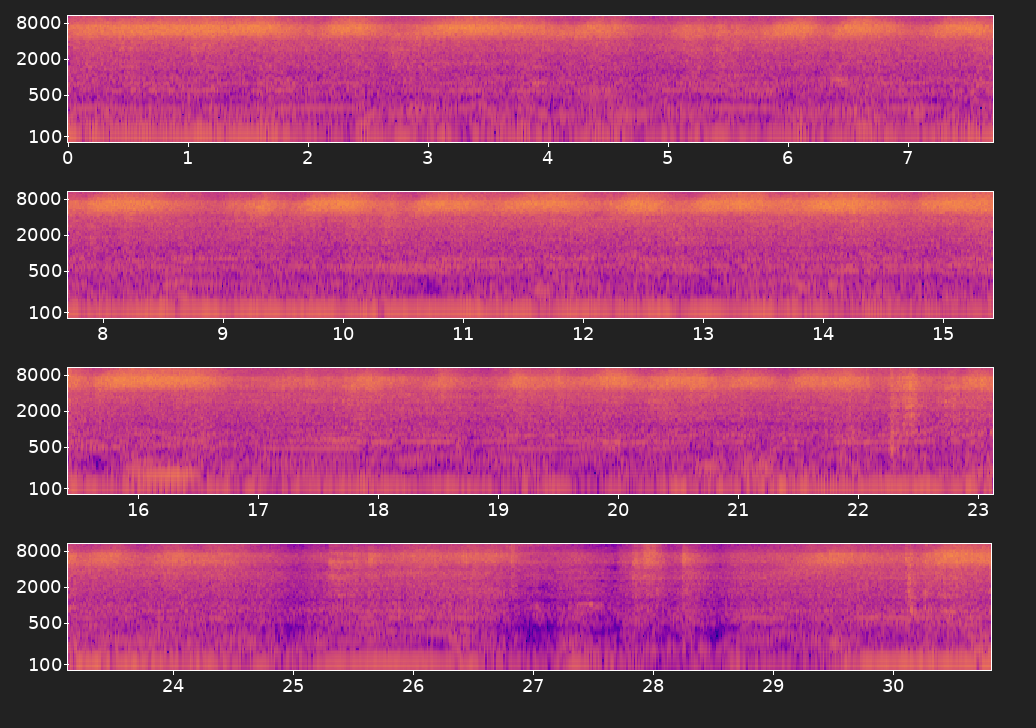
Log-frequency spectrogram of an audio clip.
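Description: Background music with a steady beat over a constant low hum.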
